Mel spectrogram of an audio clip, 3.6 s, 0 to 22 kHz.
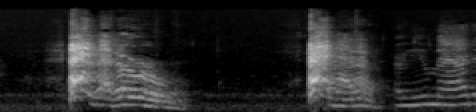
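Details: Nearly five-month-old Shiba Inu puppy Bowie, a female given a giant bone for Valentine's Day 2016: two loud, rasping barks about two seconds apart, each sliding into a lower voiced tail, the second followed by a short harmonic yowl.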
